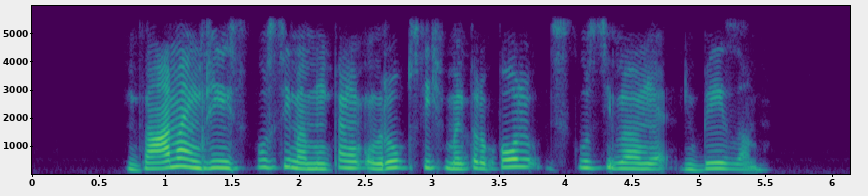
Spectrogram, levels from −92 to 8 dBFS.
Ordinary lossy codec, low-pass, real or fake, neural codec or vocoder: none; 5.4 kHz; fake; autoencoder, 44.1 kHz, a latent of 192 numbers a frame, MeloTTS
